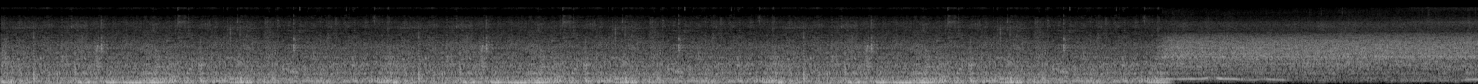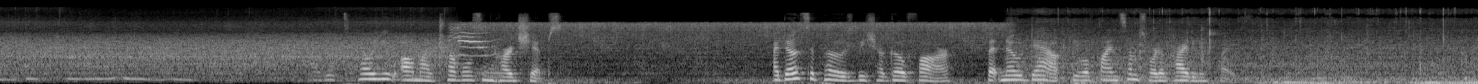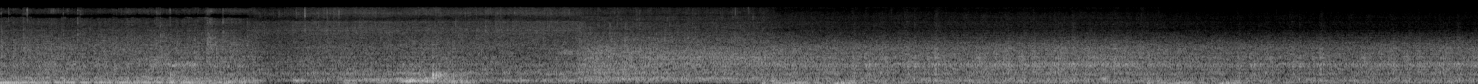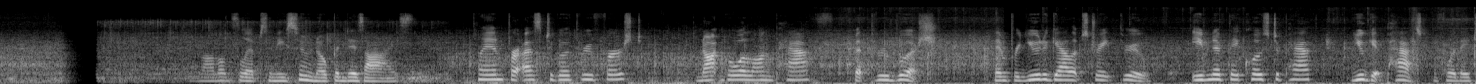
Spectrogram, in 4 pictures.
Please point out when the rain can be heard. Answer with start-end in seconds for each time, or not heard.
0.0-59.0.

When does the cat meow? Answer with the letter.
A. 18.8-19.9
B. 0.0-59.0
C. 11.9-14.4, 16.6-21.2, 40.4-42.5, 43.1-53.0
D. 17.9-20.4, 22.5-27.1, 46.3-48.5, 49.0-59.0
A.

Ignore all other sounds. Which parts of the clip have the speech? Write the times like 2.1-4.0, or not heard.
17.9-20.4, 22.5-27.1, 46.3-48.5, 49.0-59.0.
